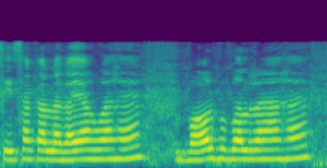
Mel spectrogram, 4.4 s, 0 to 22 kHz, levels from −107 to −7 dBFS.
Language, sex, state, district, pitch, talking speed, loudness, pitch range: Hindi, female, Jharkhand, Palamu, 225 Hz, 125 wpm, -15 LUFS, 215-230 Hz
